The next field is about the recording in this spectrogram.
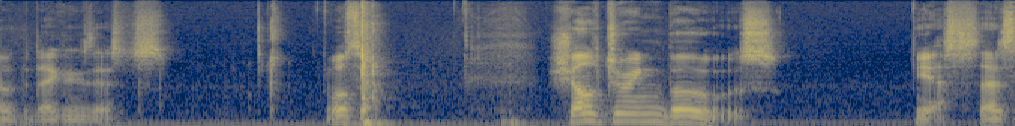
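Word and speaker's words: Sheltering Boughs: the deck exists wilson sheltering bows yes that's how you pronounce that it's not burrows there's no r so for three mana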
